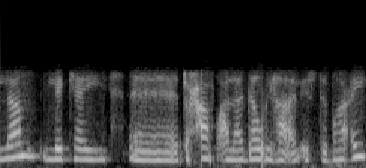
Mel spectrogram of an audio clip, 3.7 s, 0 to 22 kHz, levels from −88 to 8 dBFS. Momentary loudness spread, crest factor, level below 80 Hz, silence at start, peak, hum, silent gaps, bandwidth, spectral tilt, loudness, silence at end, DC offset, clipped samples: 8 LU; 18 dB; -58 dBFS; 0 s; -6 dBFS; none; none; 4.1 kHz; -9.5 dB/octave; -24 LUFS; 0 s; under 0.1%; under 0.1%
